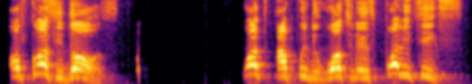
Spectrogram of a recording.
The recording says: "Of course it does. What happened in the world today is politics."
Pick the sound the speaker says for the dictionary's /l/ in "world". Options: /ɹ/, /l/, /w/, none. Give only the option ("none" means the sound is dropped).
none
